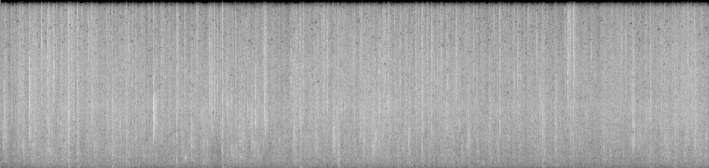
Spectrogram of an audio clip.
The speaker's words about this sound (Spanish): ¡Está lloviendo!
